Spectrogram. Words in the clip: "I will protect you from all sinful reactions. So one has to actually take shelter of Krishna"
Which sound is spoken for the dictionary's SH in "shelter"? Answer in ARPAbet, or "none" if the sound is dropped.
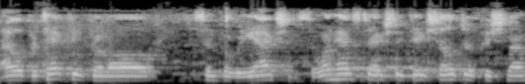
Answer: SH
